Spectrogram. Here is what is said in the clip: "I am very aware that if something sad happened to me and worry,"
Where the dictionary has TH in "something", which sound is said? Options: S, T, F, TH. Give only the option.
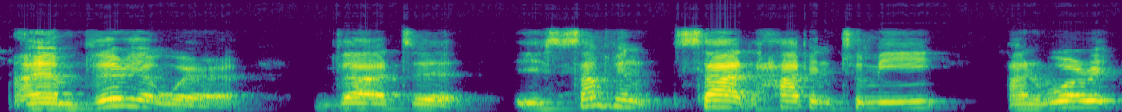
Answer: TH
